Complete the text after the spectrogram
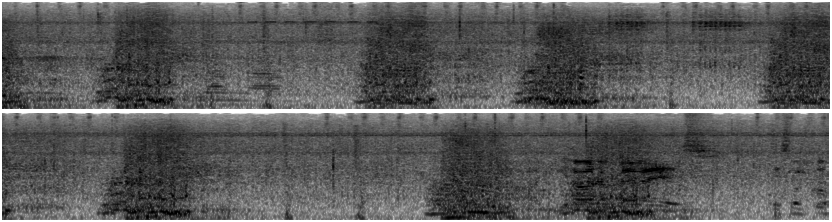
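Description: Leafy plants rustle in bursts as they are picked by hand, again and again.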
